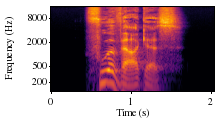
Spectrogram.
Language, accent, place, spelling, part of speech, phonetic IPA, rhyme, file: German, Germany, Berlin, Fuhrwerkes, noun, [ˈfuːɐ̯ˌvɛʁkəs], -uːɐ̯vɛʁkəs, De-Fuhrwerkes.ogg
- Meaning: genitive singular of Fuhrwerk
